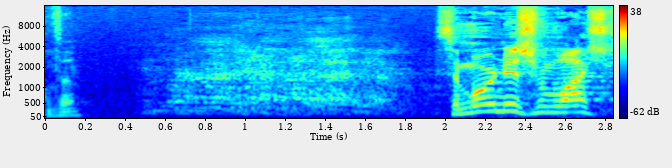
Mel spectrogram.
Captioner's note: laughter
